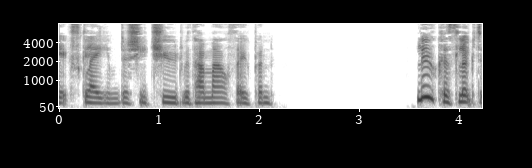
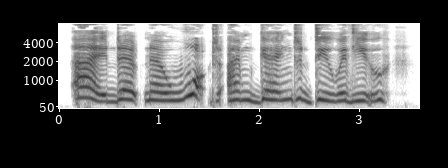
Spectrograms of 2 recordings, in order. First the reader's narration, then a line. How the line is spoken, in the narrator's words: Princess Pulverizer replied, doing her best imitation of her teacher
